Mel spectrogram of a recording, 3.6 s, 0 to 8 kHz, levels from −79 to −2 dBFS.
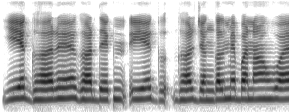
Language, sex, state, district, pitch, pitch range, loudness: Hindi, female, Uttar Pradesh, Lalitpur, 235 Hz, 230-245 Hz, -17 LUFS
